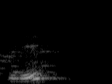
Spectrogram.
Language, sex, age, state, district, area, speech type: Urdu, male, 18-30, Bihar, Supaul, rural, conversation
